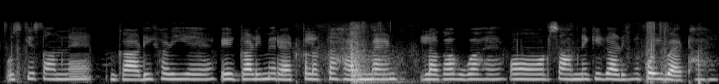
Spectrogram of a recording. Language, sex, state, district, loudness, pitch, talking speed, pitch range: Hindi, female, Chhattisgarh, Rajnandgaon, -20 LUFS, 240 Hz, 185 wpm, 230-245 Hz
